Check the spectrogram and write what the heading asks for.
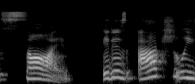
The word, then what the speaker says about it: sine: actually understand the material s-i-n is an abbreviation for the word sign it is actually spelled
